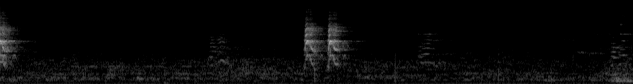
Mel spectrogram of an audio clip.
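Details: European green woodpecker giving a loud, harsh double squawk midway, with a fainter squawk at the start and softer calls before and after against quiet background noise.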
